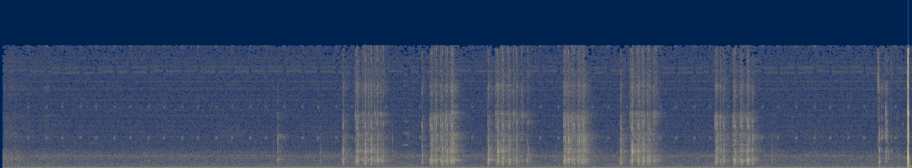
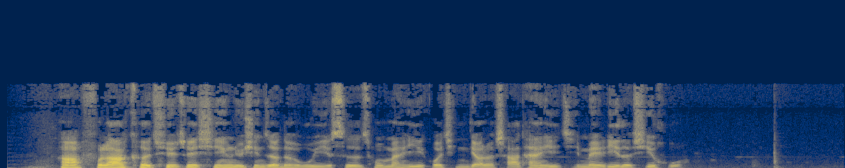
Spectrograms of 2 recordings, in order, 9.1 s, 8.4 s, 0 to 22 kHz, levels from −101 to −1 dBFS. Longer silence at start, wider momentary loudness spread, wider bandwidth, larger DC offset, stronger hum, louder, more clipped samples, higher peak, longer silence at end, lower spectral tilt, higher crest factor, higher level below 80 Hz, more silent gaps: second, 0 s vs 0.6 s; about the same, 14 LU vs 13 LU; first, 16.5 kHz vs 11.5 kHz; neither; neither; second, -38 LUFS vs -23 LUFS; neither; about the same, 0 dBFS vs 0 dBFS; second, 0 s vs 0.7 s; second, -1.5 dB/octave vs -5.5 dB/octave; first, 40 dB vs 24 dB; second, -68 dBFS vs -60 dBFS; neither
